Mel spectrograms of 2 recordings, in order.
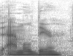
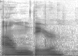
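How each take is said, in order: First: The name is said with three syllables. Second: The name is said with two syllables. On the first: The speaker calls it right. "it is Amaldir" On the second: The speaker calls it wrong. "for the longest time I used to call it Almdir"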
